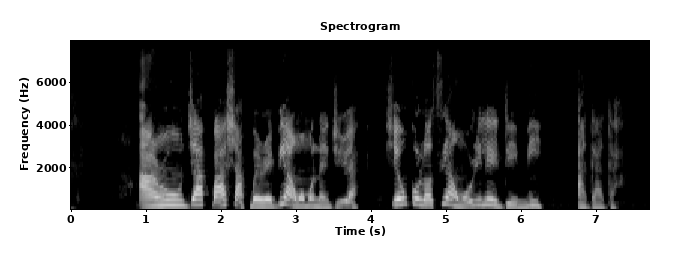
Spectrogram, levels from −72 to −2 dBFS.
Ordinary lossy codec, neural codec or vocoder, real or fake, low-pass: none; none; real; none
